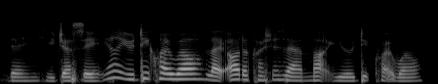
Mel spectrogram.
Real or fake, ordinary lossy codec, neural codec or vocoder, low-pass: real; none; none; 7.2 kHz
